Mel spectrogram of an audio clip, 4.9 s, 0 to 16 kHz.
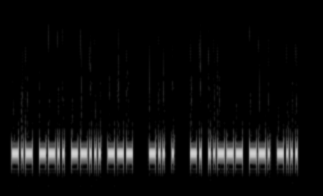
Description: Morse code, heard as a keyed tone, about 36 wpm, 700 Hz. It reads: KZ7O DE N2GB
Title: USA Callsign DE Callsign - 4 Characters - 35wpm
